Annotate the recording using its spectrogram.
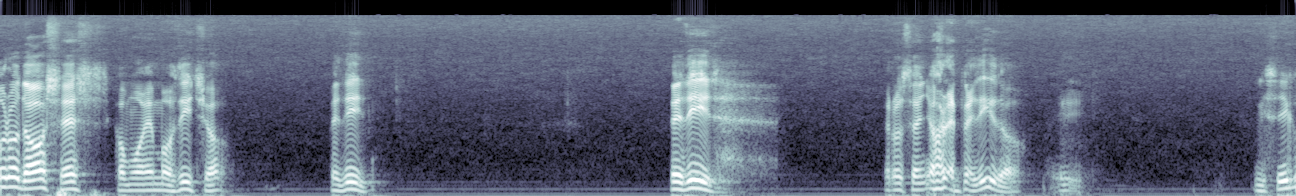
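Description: An elderly man speaks forcefully into a microphone, in bursts with long pauses.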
